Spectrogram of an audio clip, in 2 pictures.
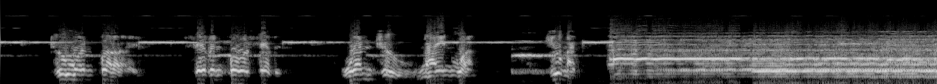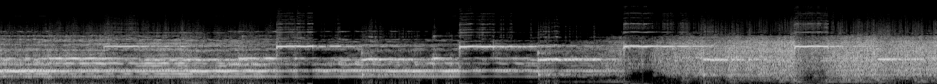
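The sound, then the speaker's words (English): Electronic alarm from a pocket alarm watch going off. A dense, loud, multi-tone sustained blare holds steady for many seconds, preceded by a short stretch of voices. “What the hell is that noise? Oh, sorry. I've got a pocket alarm watch, and it keeps trying to tell me something.”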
